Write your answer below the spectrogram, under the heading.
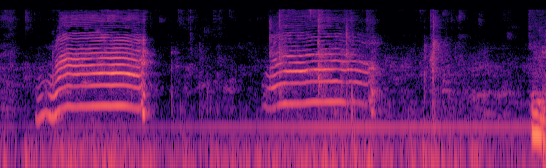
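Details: Loud food-demanding meows from Moo, a rescued house cat, in a small room: two long, strong, wavering cries, each near a second, separated by a short pause, with a thump at the end.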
